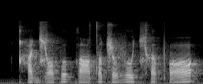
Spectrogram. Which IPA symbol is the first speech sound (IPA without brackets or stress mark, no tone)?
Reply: qʰ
